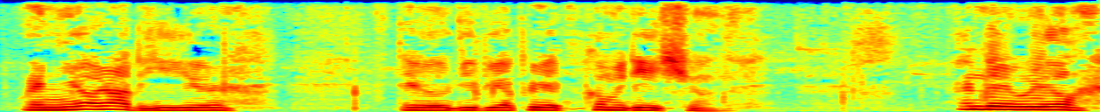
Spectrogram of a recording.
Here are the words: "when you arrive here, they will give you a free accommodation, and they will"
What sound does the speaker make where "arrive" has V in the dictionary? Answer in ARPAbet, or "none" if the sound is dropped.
P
